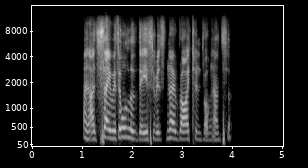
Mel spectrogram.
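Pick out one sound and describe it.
A woman speaks calmly through an online call.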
